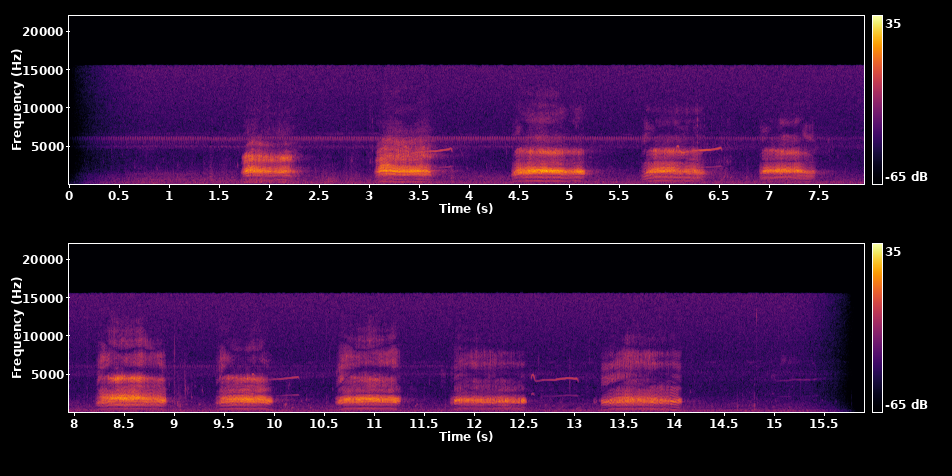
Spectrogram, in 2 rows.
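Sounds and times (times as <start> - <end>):
Egretta caerulea blue heron: 1.7 - 2.4, 3.0 - 7.6, 8.2 - 14.2.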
